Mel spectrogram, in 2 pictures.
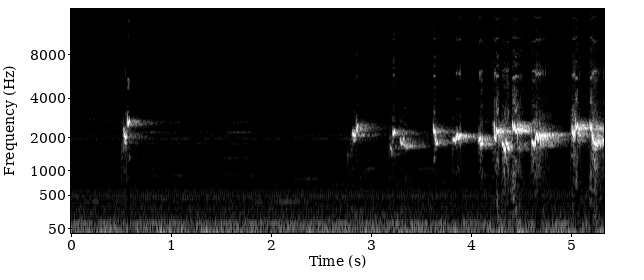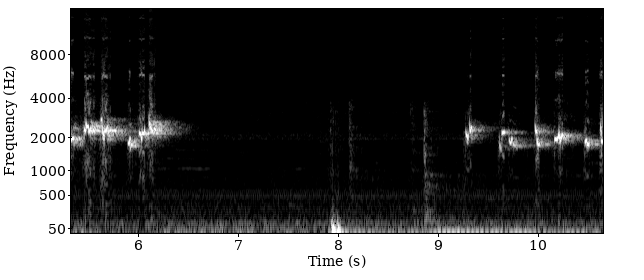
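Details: Yellow-vented bulbul giving a long rapid song, said to be seeking a companion: bursts of bubbly whistled notes around a steady pitch, in two runs separated by a pause, over a faint steady hum and a couple of clicks.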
